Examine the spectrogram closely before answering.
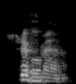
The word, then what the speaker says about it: Schiffman: How you pronounce the last name is Schiffman. Schiffman.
